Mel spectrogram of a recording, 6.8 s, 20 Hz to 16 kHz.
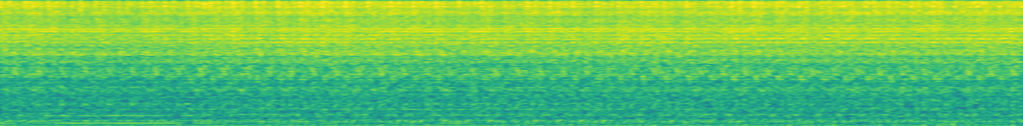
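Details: International 1066 diesel tractor idling right after an oil change; even idle with steady, regular clatter, no odd knocks or misses, idles normally.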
